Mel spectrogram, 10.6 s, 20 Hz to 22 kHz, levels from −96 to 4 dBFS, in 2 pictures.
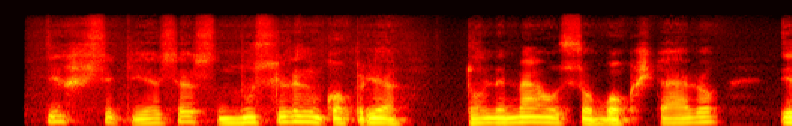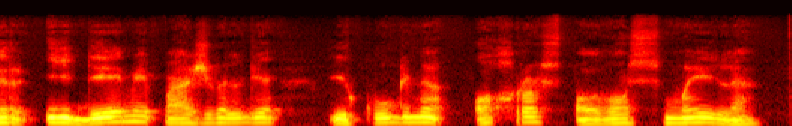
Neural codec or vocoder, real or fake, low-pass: autoencoder, 48 kHz, 32 numbers a frame, DAC-VAE, trained on Japanese speech; fake; 14.4 kHz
